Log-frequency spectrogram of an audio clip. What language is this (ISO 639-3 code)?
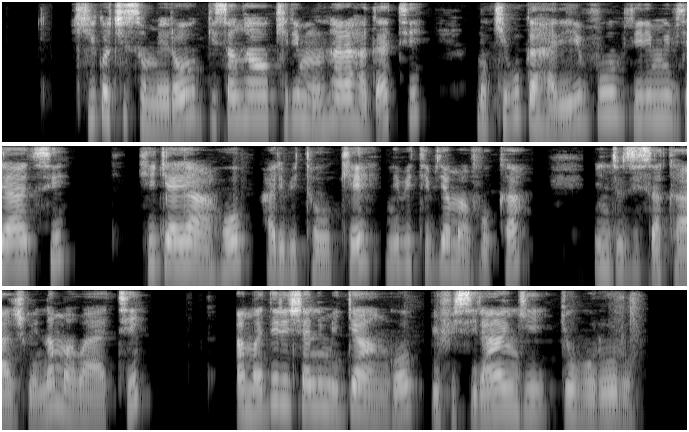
run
